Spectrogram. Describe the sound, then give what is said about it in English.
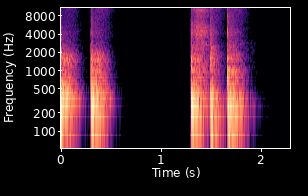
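Knocking on a door: five sharp, loud knocks, two spaced raps, then a pause, then three quicker raps in a row, with silence between and no talking. “So y'all start knocking on the doors, except Lorthamar.”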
